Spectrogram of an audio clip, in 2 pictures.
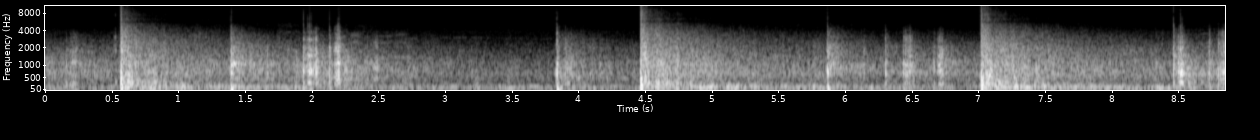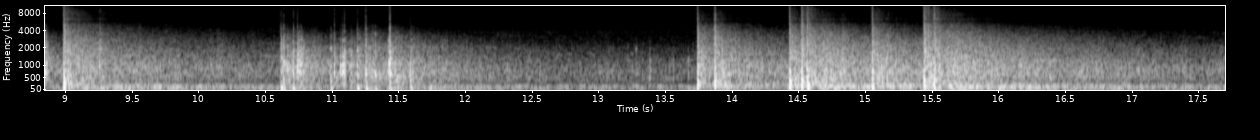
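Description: Aerial firework shells bursting overhead in a long series of sharp bangs, each followed by a fading echo, with quick clusters of smaller pops between them. The densest volley comes near the end.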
